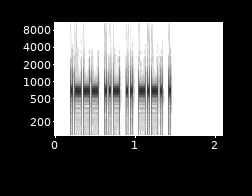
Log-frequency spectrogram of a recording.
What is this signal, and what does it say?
Morse code, heard as a keyed tone, about 44 wpm, 700 Hz. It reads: JUICE
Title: Top 1251-1500 Words 45wpm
